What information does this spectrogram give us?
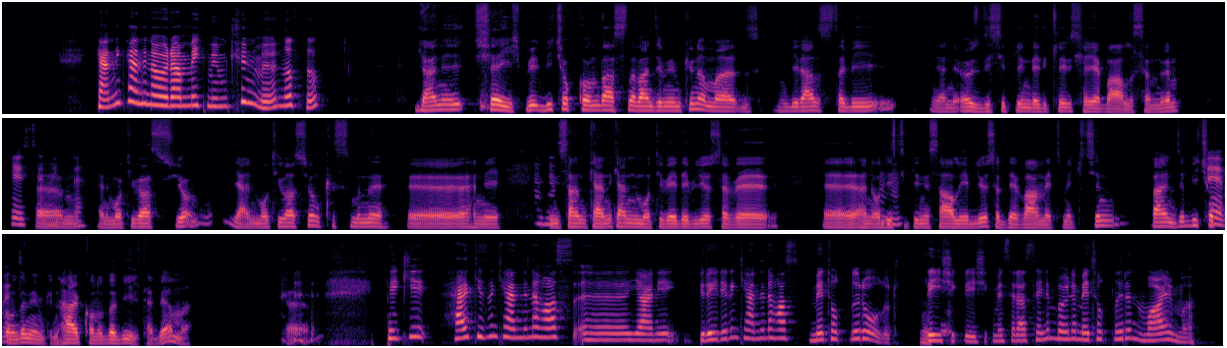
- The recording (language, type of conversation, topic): Turkish, podcast, Kendi kendine öğrenmek mümkün mü, nasıl?
- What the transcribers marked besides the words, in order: chuckle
